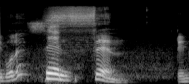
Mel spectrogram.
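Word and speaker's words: zehn: আর এটা টেন টেন কে জার্মানিতে কি বলে সেন সেন টেন কে কি বলে সেন তাহলে দেখেন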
